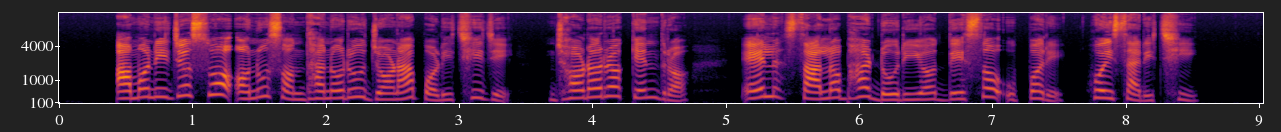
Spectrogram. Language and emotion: Odia, neutral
